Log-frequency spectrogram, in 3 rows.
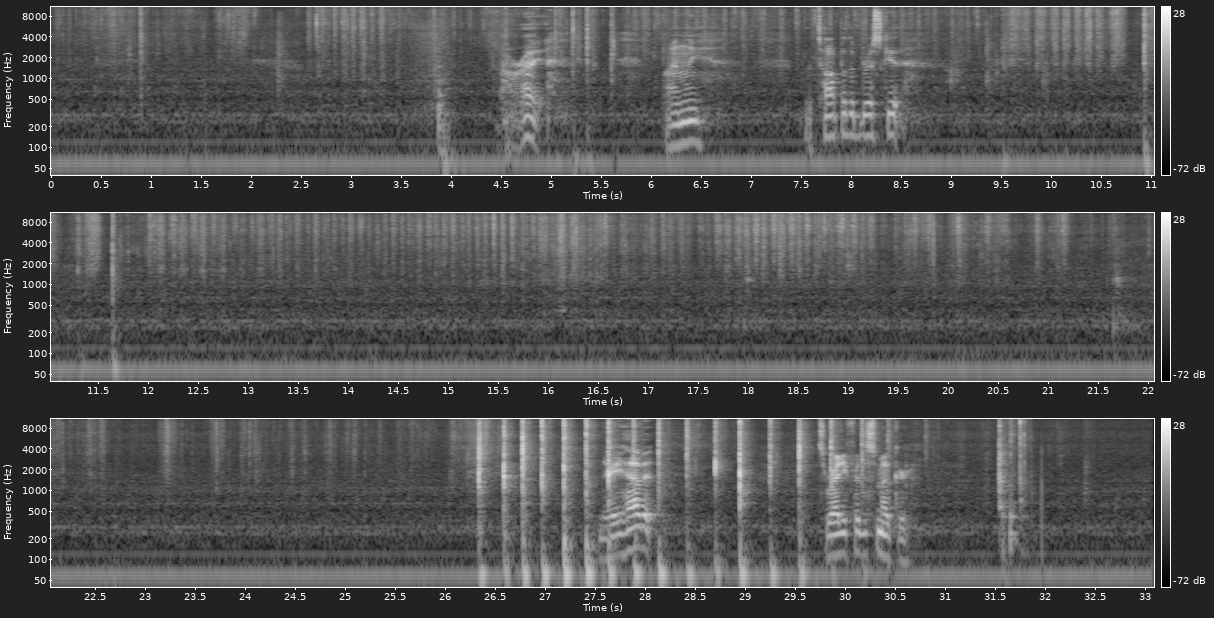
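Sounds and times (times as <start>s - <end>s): patter of grains landing on meat: 0.0s - 12.0s, 12.8s - 31.0s
hand slapping meat: 5.1s - 5.8s, 10.7s - 11.9s, 26.2s - 30.6s.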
